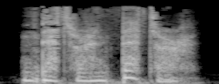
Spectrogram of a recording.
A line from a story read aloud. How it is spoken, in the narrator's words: muttered Zoya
